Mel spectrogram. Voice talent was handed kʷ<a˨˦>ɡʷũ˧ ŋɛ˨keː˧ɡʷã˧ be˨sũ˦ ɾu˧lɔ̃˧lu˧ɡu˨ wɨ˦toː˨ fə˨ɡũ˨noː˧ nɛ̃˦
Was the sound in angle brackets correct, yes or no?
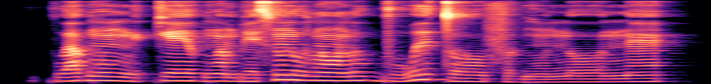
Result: yes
